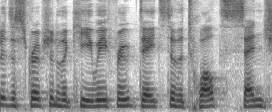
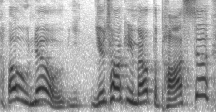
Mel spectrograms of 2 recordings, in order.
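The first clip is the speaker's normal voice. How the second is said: mock surprised Canadian; 7 semitones higher than usual. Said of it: "you then hear from Canada".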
